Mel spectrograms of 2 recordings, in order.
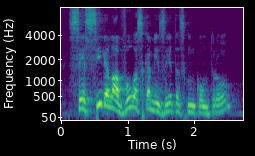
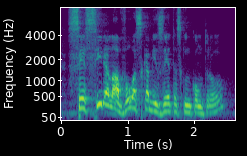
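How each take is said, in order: The two takes are said the same way.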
